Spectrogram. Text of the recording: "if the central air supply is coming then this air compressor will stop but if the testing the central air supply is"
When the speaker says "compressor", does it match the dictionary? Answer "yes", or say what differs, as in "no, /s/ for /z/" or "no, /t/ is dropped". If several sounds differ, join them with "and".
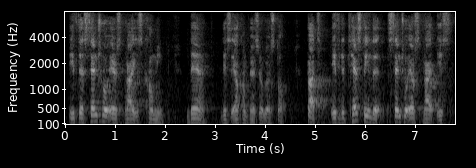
no, /ɹ/ is dropped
